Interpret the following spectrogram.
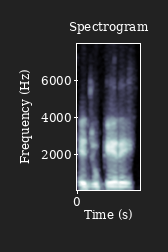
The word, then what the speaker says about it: educare: From the Latin word EDUCARE, इसको हम pronounce करते हैं एजुकेरे, कॉमा which means क्या, to deliver।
